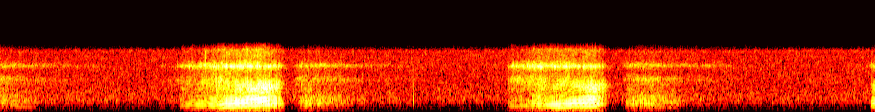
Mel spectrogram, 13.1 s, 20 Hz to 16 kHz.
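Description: Two loud, rattling inward snores with quieter outward breaths, about 12 breaths a minute, over steady background hiss; ordinary sleep snoring.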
